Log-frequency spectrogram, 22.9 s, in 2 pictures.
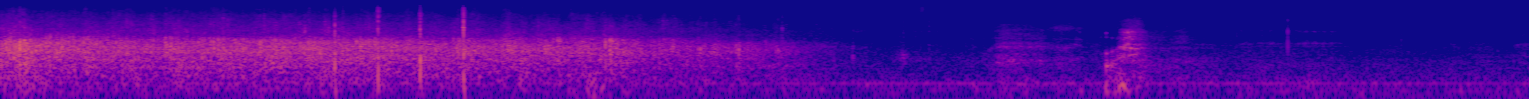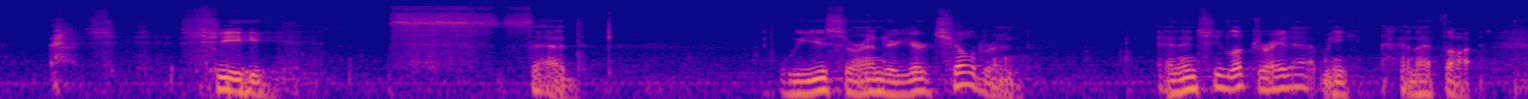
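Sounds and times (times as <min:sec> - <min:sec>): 
audience applause: 0:00.0 - 0:06.3
speech: 0:13.1 - 0:13.6, 0:15.4 - 0:15.9, 0:17.4 - 0:19.2, 0:20.2 - 0:22.6.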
